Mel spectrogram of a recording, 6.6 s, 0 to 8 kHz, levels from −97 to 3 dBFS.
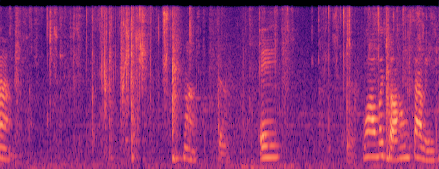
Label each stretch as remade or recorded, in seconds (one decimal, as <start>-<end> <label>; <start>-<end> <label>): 0.0-6.6 recorded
